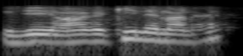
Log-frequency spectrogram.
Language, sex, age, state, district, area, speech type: Maithili, male, 60+, Bihar, Purnia, urban, conversation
